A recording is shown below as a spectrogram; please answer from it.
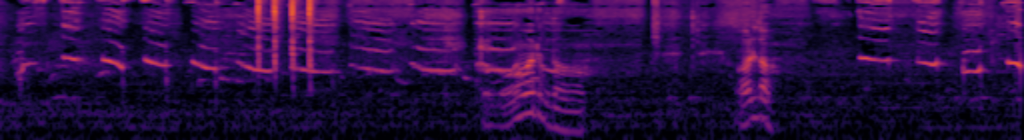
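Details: Golden Retriever puppy taking its first steps indoors, giving high, thin whimpers that rise and fall in short repeated bursts, mixed with a woman speaking Spanish as she coaxes it forward.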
